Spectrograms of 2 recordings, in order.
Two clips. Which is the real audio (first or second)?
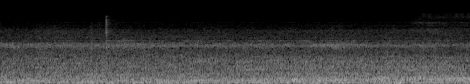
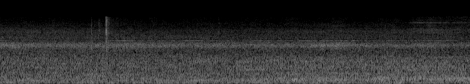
second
